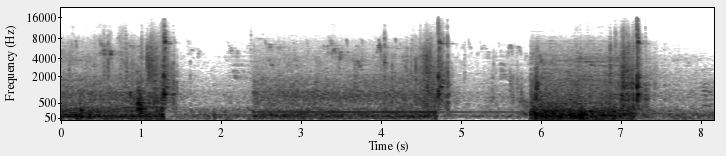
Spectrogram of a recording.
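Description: A softball bat hitting a ball off a batting tee, three sharp hits about three seconds apart.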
